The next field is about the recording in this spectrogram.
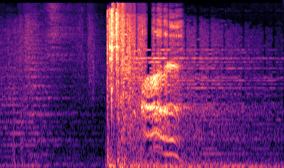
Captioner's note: bang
